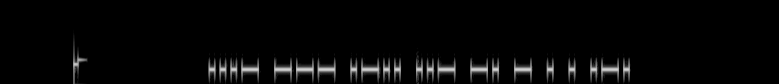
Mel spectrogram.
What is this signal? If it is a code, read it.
Morse code, heard as a keyed tone, about 21 wpm, 700 Hz. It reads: VOLUNTEER
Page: Morse Code Ninja practice 22wpm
